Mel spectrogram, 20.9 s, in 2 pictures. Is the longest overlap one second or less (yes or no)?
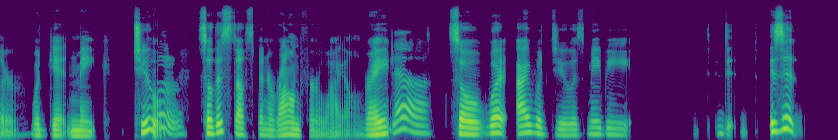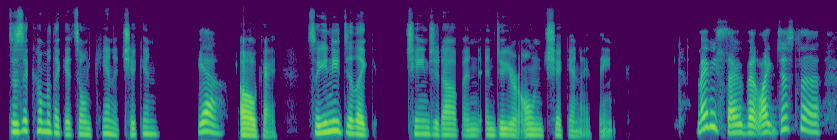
yes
